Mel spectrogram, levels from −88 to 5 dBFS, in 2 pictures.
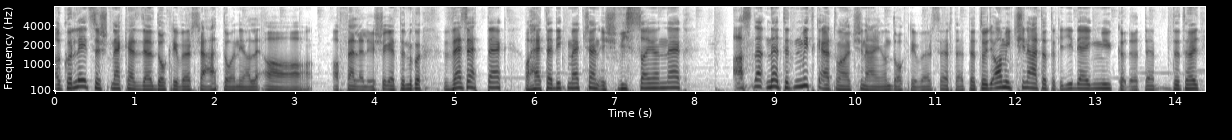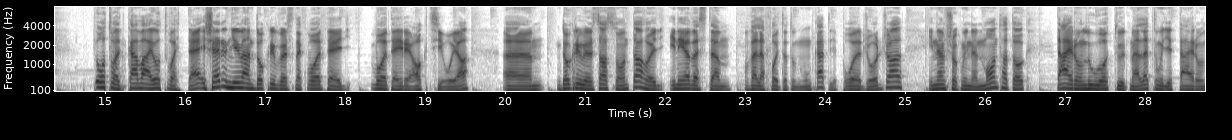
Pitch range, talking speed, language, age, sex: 115-150 Hz, 175 wpm, Hungarian, 20-39, male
